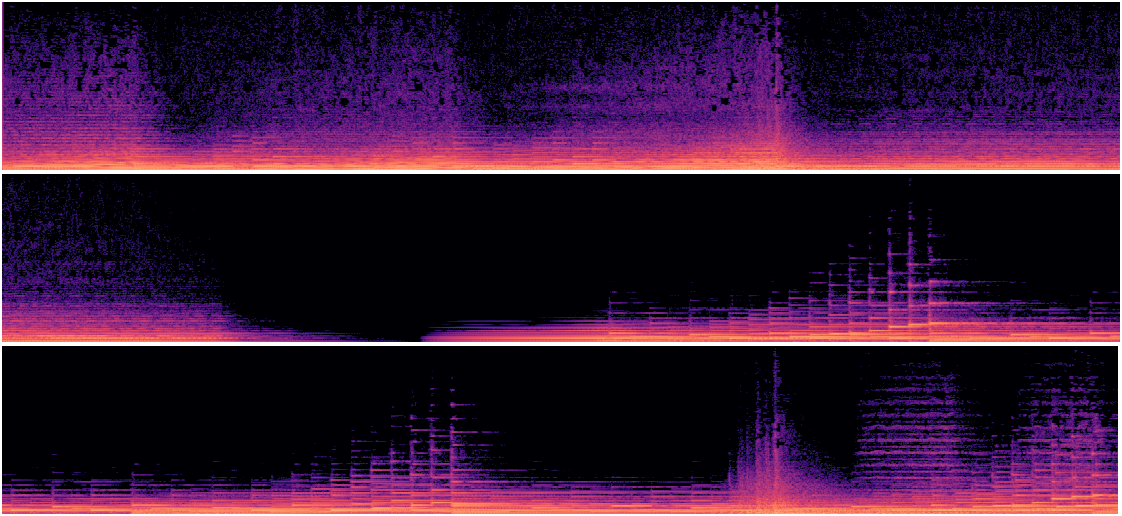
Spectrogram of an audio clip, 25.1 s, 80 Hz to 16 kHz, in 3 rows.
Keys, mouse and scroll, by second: 0.4 Tab, 2.4 g, 5.5 click, 7.4 g, 10.1 click, 10.9 click, 11.6 shift+a, 13.2 click, 14.6 click, 15.5 Tab, 15.7 shift+a, 18.5 s, 23.1 click.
